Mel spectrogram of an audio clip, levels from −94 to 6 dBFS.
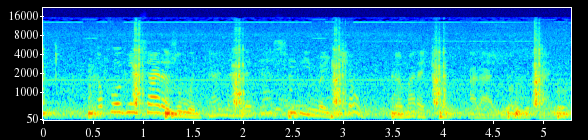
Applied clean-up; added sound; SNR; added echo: none; Tick-tock; -3 dB; none.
